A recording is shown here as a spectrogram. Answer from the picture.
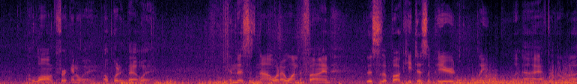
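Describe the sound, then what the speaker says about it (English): Wind buffeting a microphone outdoors on a hillside, a low rumbling roar that surges and drops beneath someone talking close by. "Apologize for the wind."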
